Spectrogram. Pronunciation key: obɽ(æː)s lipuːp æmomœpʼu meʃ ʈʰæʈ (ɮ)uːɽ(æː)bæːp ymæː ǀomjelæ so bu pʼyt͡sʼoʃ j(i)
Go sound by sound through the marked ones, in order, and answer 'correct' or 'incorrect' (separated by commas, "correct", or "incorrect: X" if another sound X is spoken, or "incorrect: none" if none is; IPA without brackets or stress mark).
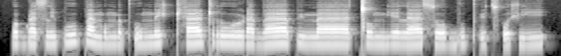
incorrect: æ, incorrect: r, incorrect: æ, correct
